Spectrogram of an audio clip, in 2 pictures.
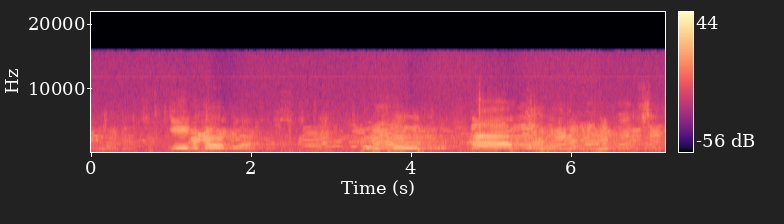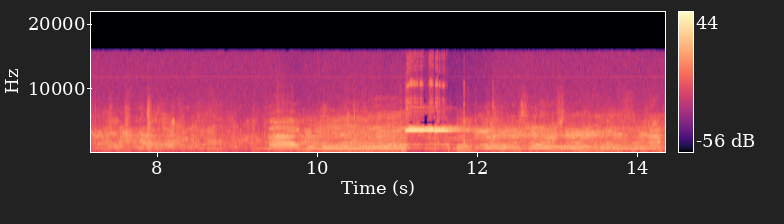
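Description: Spectators shout and cheer from the stands outdoors.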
